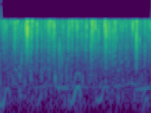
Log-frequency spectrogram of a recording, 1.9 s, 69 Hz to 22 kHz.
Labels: {"label": "biophony, cascading saw", "recorder": "SoundTrap 600 or HydroMoth"}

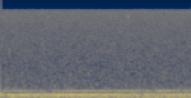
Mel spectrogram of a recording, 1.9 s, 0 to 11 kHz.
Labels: {"label": "anthrophony, boat engine", "recorder": "SoundTrap 300"}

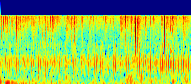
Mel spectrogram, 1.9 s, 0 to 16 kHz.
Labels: {"label": "biophony, rattle", "recorder": "SoundTrap 500"}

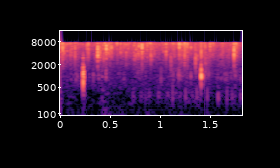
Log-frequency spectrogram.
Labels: {"label": "biophony", "recorder": "SoundTrap 500"}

